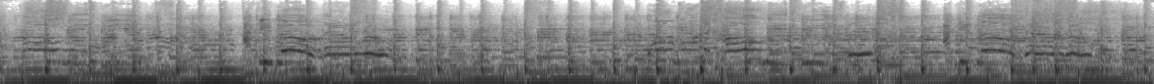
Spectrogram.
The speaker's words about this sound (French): d'entendre …, une chanson de …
